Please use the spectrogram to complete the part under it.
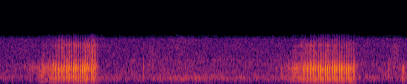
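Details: Coco, a female pet dog, sleeping and snoring: two long, rasping, buzzy snores about three seconds apart, separated by quiet breathing.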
